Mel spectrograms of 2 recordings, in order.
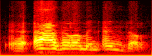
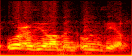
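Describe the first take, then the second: First: The verbs begin with an 'a' vowel. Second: The verbs begin with a 'u' vowel. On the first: Whoever warned first has left no excuse. The speaker calls it right. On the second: Anyone who has been warned will be excused. The speaker calls it wrong. "it's commonly mispronounced by Arabs and by some speakers. Sometimes they say"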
